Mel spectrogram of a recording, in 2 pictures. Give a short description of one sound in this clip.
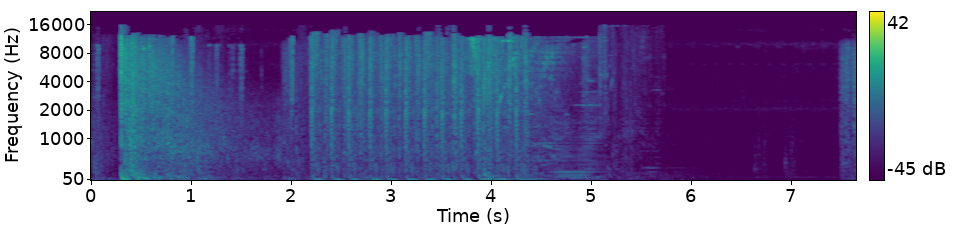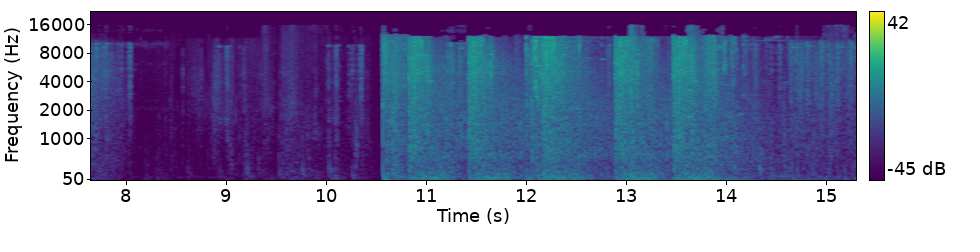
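Rapid gunfire crackles in quick bursts.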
